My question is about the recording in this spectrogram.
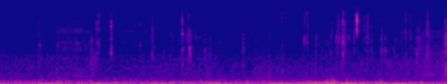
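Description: Keys jangling and footsteps on asphalt, with scattered light clicks over a low rumble; the clicks and rumble grow a little louder near the end as the pickup's door is opened.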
